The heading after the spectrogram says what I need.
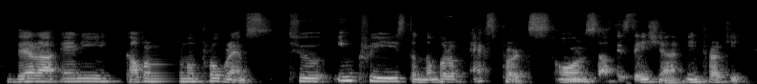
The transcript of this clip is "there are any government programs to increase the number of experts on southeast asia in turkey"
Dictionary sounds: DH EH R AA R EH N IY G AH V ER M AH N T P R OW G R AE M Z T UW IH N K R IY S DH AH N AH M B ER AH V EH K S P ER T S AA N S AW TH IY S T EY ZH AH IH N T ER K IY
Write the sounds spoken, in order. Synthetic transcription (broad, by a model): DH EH R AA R EH N IY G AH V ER M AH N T P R OW G R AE M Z T UW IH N K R IY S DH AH N AH M B ER AH V EH K S P ER T S AA N S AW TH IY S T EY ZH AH IH N T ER K IY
